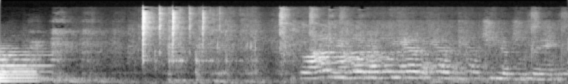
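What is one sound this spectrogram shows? A small wind band plays together, with saxophones and brass holding notes.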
